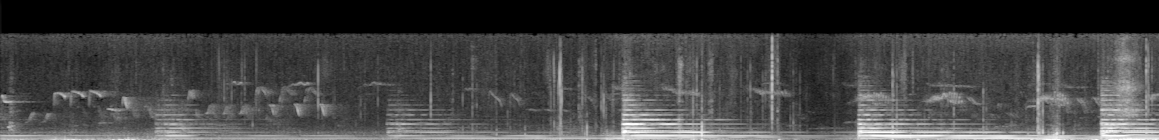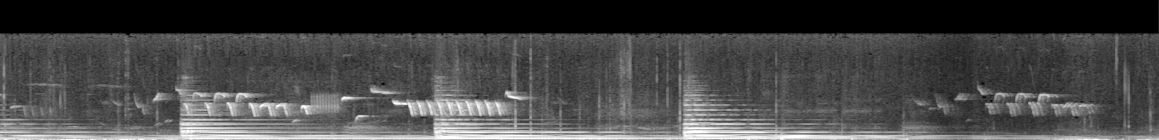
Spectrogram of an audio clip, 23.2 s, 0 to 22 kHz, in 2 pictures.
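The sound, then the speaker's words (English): Church bells in a churchyard ring out for 12 o'clock midday with a steady, sustained humming tone while birds chirp and tweet in bright bursts over the top, with no one speaking. “That's 12 o'clock midday.”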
